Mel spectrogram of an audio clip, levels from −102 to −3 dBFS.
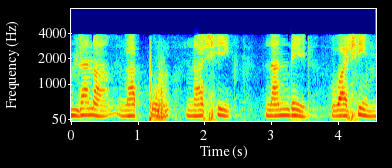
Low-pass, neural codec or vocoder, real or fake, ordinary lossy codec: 7.2 kHz; codec, 44.1 kHz, 3.4 kbps, Pupu-Codec; fake; AAC, 16 kbps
